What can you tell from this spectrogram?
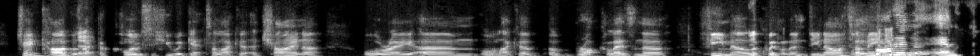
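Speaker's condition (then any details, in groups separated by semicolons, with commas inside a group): No condition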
